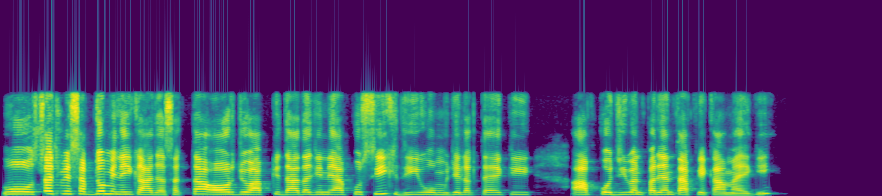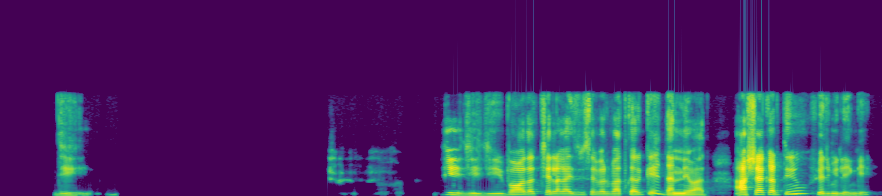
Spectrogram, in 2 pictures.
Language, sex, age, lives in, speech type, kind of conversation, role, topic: Hindi, female, 30-34, India, conversation, podcast, host, आप अकेलेपन से निपटने के लिए क्या करते हैं?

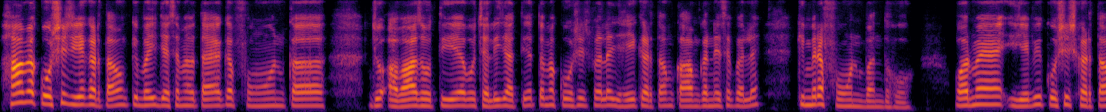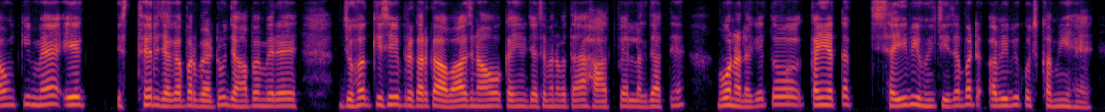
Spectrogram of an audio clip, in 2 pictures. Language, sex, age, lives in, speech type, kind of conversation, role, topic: Hindi, male, 20-24, India, conversation, advice, user, मैं उत्पादकता बनाए रखते हुए प्रतिपुष्टि को कैसे शामिल करूँ?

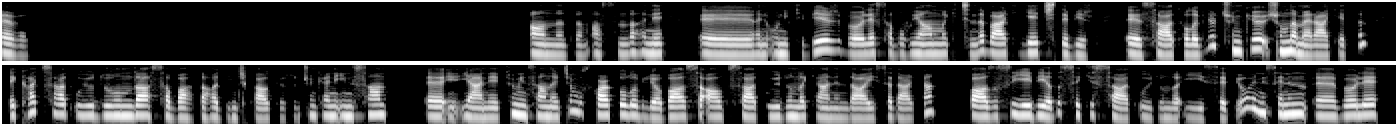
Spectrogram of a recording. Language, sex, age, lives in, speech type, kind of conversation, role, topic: Turkish, female, 30-34, Spain, conversation, advice, advisor, Kısa ve etkili sabah alışkanlıklarına nereden başlamalıyım?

